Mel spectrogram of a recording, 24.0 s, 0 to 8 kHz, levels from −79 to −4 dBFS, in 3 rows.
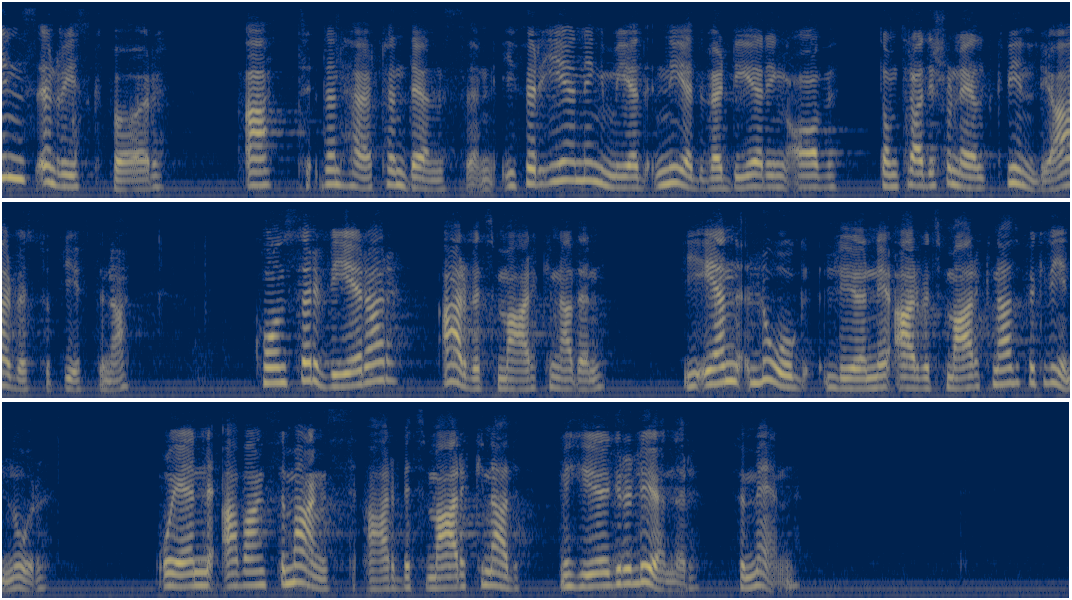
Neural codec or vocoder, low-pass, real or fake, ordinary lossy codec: none; 7.2 kHz; real; AAC, 32 kbps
